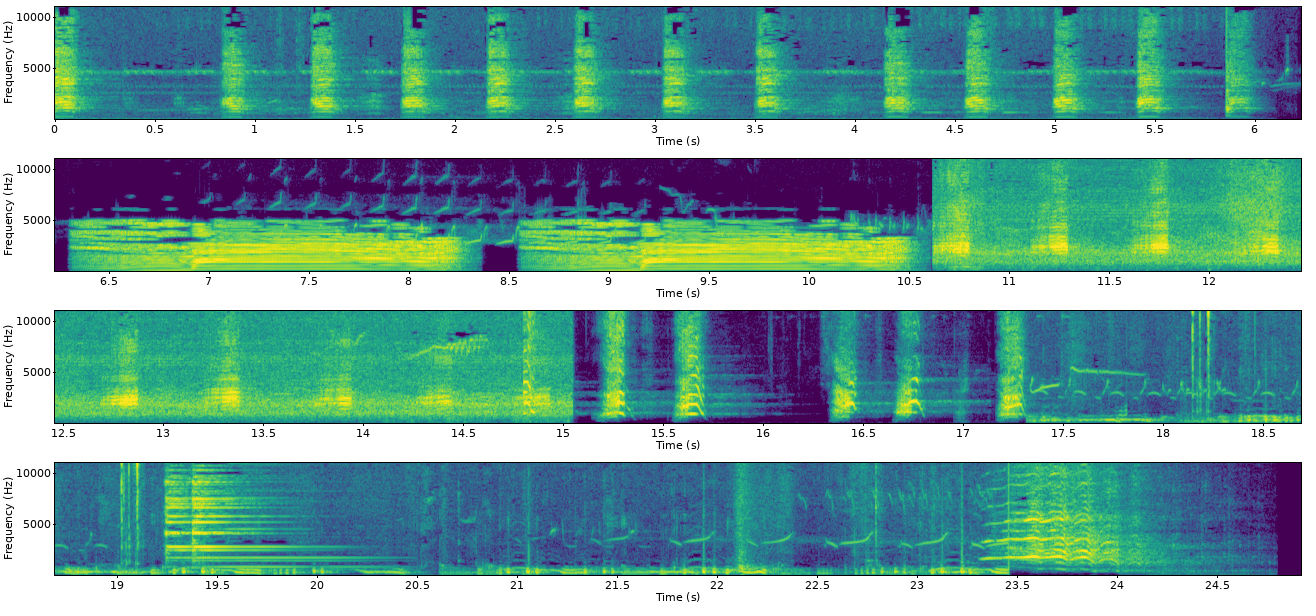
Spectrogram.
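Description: Greylag geese honking, first a run of short calls about two a second, then two long drawn-out honks. Then a flock of mallard ducks quacking together. Then horses, with low rough sounds for several seconds and a short rising call near the end.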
